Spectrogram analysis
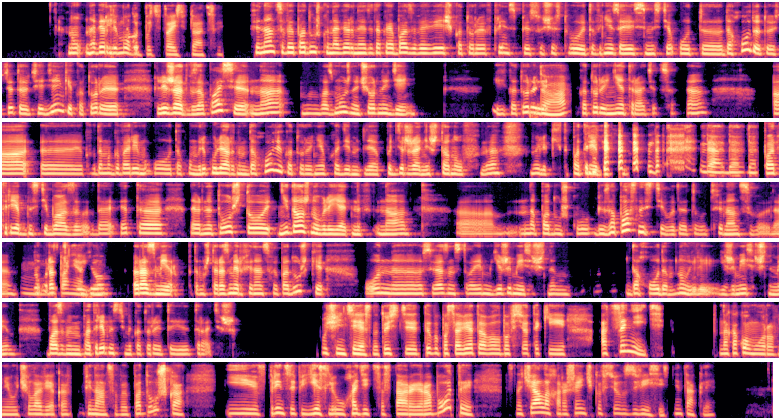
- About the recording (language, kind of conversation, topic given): Russian, podcast, Что важнее при смене работы — деньги или её смысл?
- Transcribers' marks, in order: tapping; tsk; other background noise; chuckle; "каких-то" said as "кихта"; laugh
